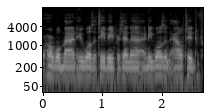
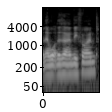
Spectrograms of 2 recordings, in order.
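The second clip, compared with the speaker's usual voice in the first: plain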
